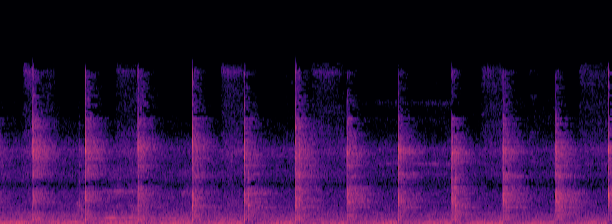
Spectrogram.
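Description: Metal pliers clink and scrape against a steel brake shoe.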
